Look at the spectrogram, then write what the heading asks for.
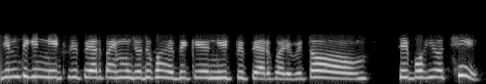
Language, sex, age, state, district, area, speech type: Odia, female, 18-30, Odisha, Sambalpur, rural, conversation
